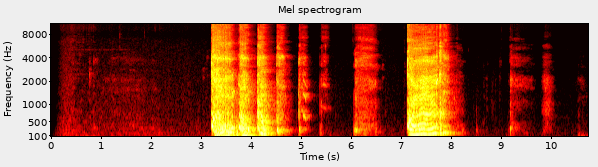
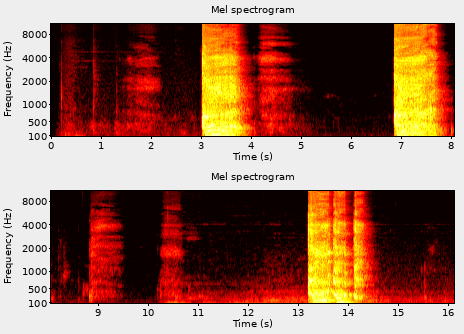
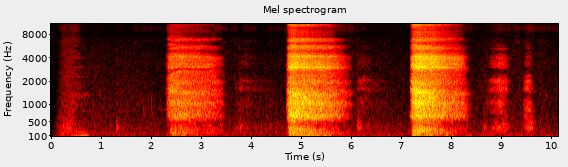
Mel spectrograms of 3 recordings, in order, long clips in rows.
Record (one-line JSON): {"cough_length": "10.8 s", "cough_amplitude": 32768, "cough_signal_mean_std_ratio": 0.37, "three_cough_length": "16.1 s", "three_cough_amplitude": 32079, "three_cough_signal_mean_std_ratio": 0.33, "exhalation_length": "10.2 s", "exhalation_amplitude": 12581, "exhalation_signal_mean_std_ratio": 0.42, "survey_phase": "alpha (2021-03-01 to 2021-08-12)", "age": "18-44", "gender": "Female", "wearing_mask": "No", "symptom_cough_any": true, "symptom_shortness_of_breath": true, "symptom_fatigue": true, "smoker_status": "Never smoked", "respiratory_condition_asthma": false, "respiratory_condition_other": false, "recruitment_source": "Test and Trace", "submission_delay": "2 days", "covid_test_result": "Positive", "covid_test_method": "RT-qPCR", "covid_ct_value": 29.8, "covid_ct_gene": "ORF1ab gene", "covid_ct_mean": 30.3, "covid_viral_load": "110 copies/ml", "covid_viral_load_category": "Minimal viral load (< 10K copies/ml)"}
